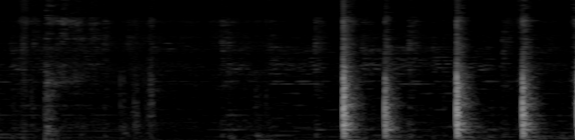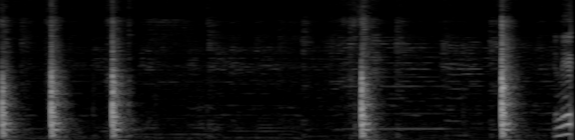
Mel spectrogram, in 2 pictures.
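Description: A sharp knife cuts beef on a board for beef stroganoff, giving a rhythmic run of about seven crisp chopping thunks, then a pause and a few more strikes, close and clear.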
